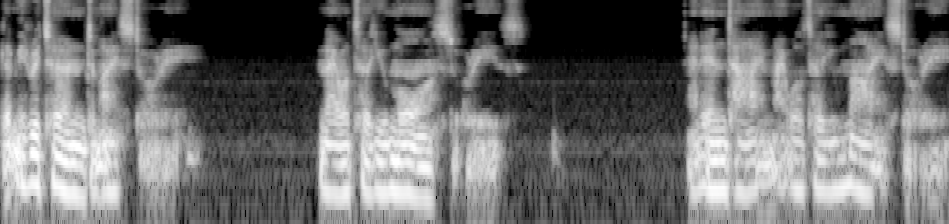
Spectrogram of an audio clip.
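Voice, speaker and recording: Putting on a character voice, a man speaks at a fairly slow pace and a fairly low pitch, leaving long, frequent pauses. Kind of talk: ASMR sleep storytelling. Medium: solo performance. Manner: slow, measured, musing.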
